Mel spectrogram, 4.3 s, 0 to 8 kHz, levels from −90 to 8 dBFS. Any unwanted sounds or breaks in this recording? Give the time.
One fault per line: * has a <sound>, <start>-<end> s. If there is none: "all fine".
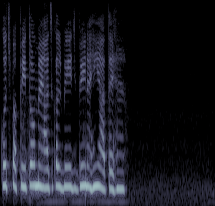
all fine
